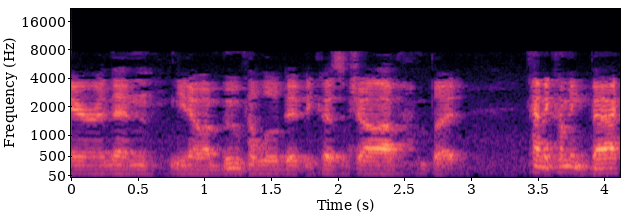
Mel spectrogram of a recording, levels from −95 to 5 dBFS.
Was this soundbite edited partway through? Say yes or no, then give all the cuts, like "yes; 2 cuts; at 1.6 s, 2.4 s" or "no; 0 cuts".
yes; 2 cuts; at 1.3 s, 2.1 s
